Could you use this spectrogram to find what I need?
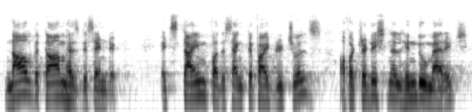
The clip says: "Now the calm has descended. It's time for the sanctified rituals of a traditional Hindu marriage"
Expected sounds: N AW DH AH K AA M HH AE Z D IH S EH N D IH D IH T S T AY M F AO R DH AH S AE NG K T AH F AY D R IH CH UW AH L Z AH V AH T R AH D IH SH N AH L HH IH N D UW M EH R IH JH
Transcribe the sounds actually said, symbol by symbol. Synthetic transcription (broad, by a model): N AW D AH K AA M HH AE Z D IH S EH N D IH D IH T S T AY M F AO R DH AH S AE NG K T AH F AY D R IH CH UW AH L Z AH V AH T R AH D IH SH N AH L HH IH N D UW M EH R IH JH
